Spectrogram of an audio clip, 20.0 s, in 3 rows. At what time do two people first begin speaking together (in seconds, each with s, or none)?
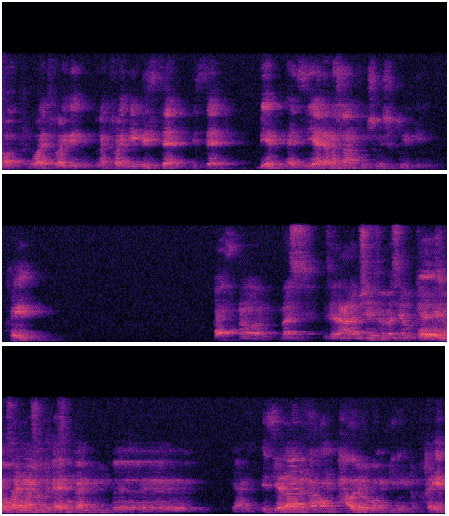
12.9 s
